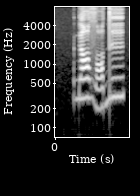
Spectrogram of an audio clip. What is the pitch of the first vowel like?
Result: high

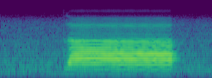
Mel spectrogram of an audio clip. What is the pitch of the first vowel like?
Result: low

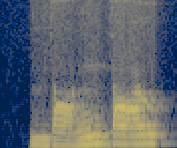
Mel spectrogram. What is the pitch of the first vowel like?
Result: rising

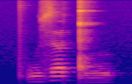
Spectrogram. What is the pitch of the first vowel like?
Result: low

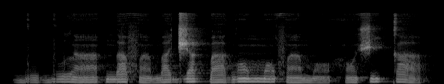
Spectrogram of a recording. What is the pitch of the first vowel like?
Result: low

